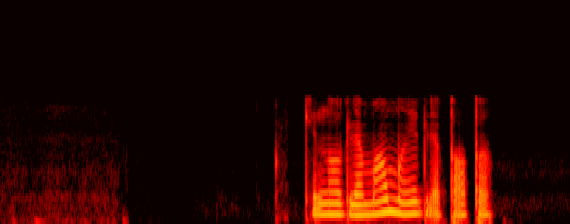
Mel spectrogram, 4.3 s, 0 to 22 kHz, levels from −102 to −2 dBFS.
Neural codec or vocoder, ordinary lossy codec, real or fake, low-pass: none; none; real; 3.6 kHz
